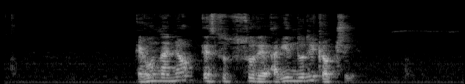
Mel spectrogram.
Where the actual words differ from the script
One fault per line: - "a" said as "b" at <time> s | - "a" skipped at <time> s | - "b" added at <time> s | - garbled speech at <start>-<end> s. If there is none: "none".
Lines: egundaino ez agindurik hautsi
- "dut zure" added at 2.2 s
